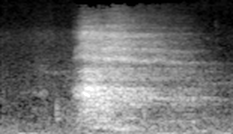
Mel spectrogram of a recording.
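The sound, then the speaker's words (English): A dog lets out a single rough, breathy snore that swells suddenly and slowly trails off, fairly quiet, with no one talking. “For any of y'all who can't hear, my dog is whining like a bitch. He snore.”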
